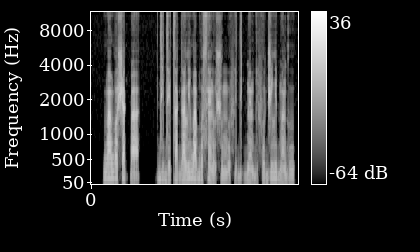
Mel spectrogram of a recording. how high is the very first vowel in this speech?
low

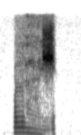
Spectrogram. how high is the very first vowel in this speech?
low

